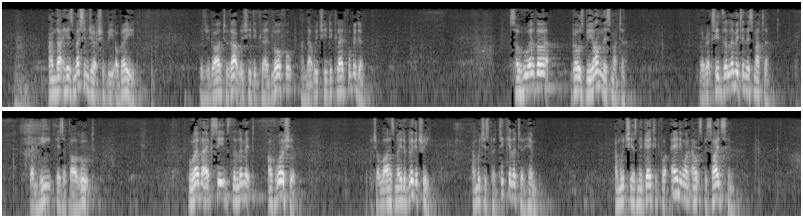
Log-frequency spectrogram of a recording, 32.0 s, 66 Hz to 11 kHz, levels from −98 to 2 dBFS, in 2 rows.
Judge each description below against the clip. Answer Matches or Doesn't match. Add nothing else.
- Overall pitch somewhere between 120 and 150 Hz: Matches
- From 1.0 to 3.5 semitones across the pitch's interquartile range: Doesn't match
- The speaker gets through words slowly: Matches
